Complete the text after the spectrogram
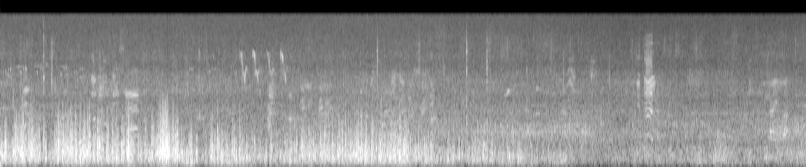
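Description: Men call out to each other at a distance outdoors.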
